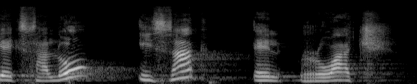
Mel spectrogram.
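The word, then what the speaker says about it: ruach: y exhaló Isaac el Roach así como suena se pronuncia la c en hebreo como J ruaj se le só y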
